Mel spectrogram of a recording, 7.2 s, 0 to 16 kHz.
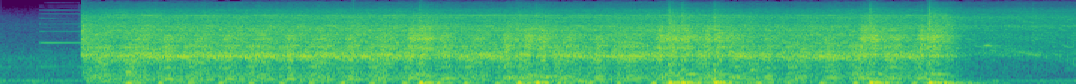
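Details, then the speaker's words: RWD Ford Fusion with swapped 2016 Mustang EcoBoost drivetrain, starter bypassed after no crank via the relay: long, uneven cranking with ragged sputtering bursts; it half catches for a few seconds, then dies; fans come on and fuel smell. "so let's see if it runs if I bypass the starter fans came on so that's weird it kind of started they smell fuel"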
